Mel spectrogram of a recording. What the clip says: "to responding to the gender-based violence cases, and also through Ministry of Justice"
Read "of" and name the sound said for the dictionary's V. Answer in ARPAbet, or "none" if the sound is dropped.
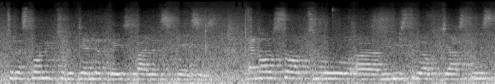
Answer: F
